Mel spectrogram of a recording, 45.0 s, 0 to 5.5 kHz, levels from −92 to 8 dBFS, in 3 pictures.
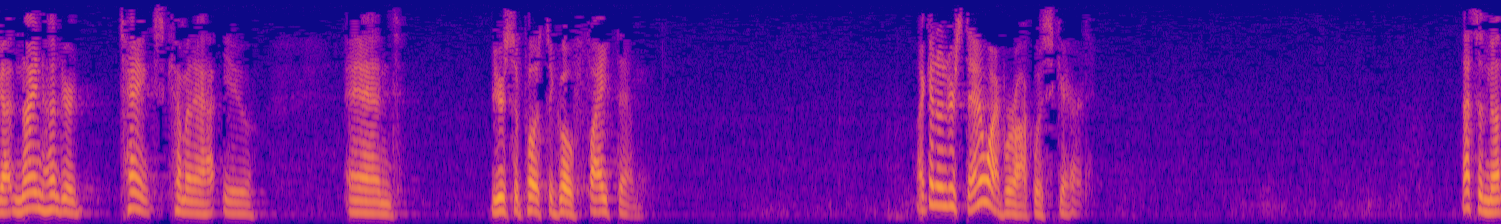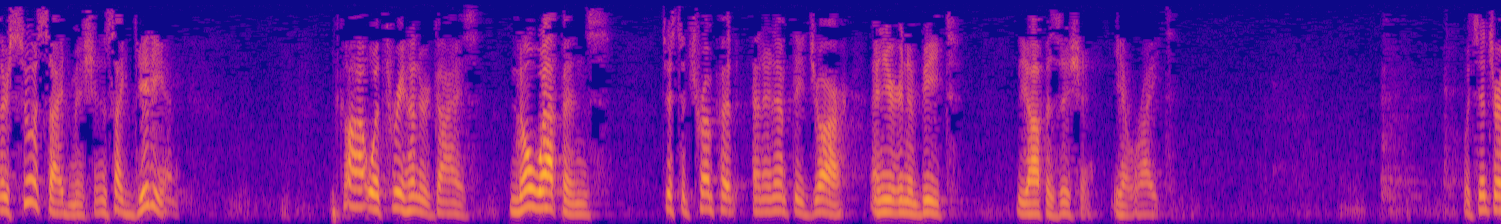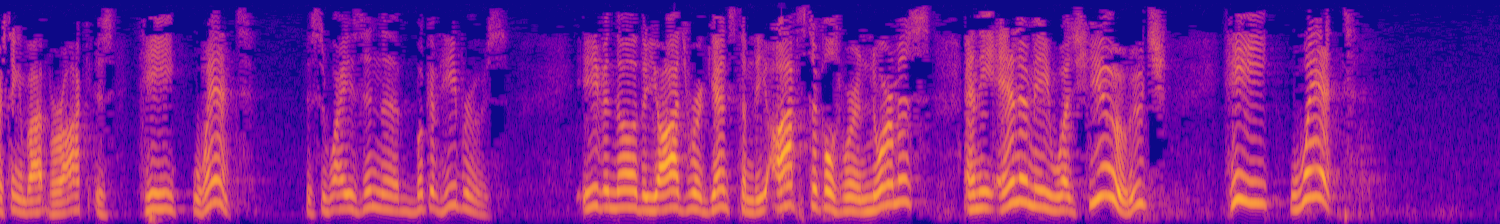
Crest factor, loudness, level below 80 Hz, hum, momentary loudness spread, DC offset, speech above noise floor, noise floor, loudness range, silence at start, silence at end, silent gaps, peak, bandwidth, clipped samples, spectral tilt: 22 dB; -20 LUFS; -62 dBFS; none; 16 LU; under 0.1%; 43 dB; -62 dBFS; 10 LU; 0 s; 1.4 s; none; 0 dBFS; 5.2 kHz; under 0.1%; -9.5 dB/octave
